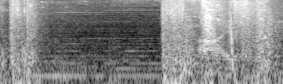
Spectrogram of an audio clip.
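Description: Granger's ultimate gunfire in Mobile Legends, a loud dense burst of rapid shots followed by a pause and then another heavy volley of booming impacts, close and alone.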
